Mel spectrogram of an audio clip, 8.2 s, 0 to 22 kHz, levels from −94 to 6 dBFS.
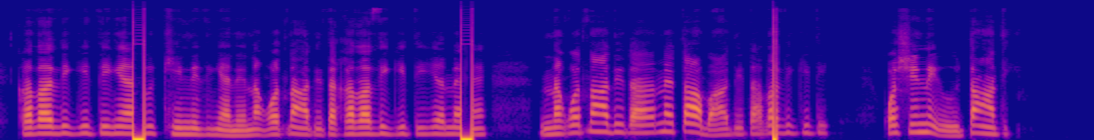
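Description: Speech, with three bursts of invalid numbers at full scale. A calculation produced infinite or invalid values, and each was pinned to one extreme value for a whole block. Right after "kadadikiti ña", from 1.00 to 1.08 s, an 80 ms block gives a loud pop at each edge with silence between. A second 80 ms block runs from 3.46 to 3.54 s, just before "ni naguatanti ta ne". From 5.80 to 5.82 s, a 20 ms block sounds as one bang.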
